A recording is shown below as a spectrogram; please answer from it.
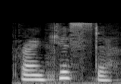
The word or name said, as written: franquista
